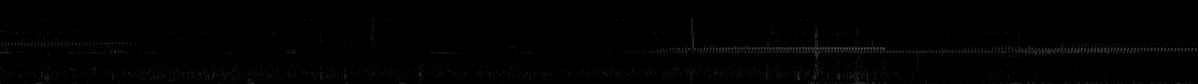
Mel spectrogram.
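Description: Faint insect chirring: steady high trills, one of them a fast pulsing buzz, with a few soft ticks.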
